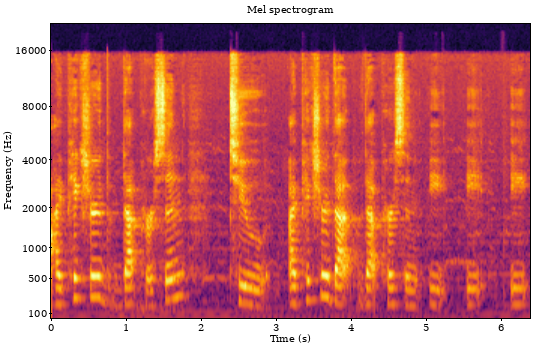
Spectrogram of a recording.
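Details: Adult woman who describes herself as a person who stutters, with frequent word and part-word repetitions and blocks mentioned; stuttering.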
